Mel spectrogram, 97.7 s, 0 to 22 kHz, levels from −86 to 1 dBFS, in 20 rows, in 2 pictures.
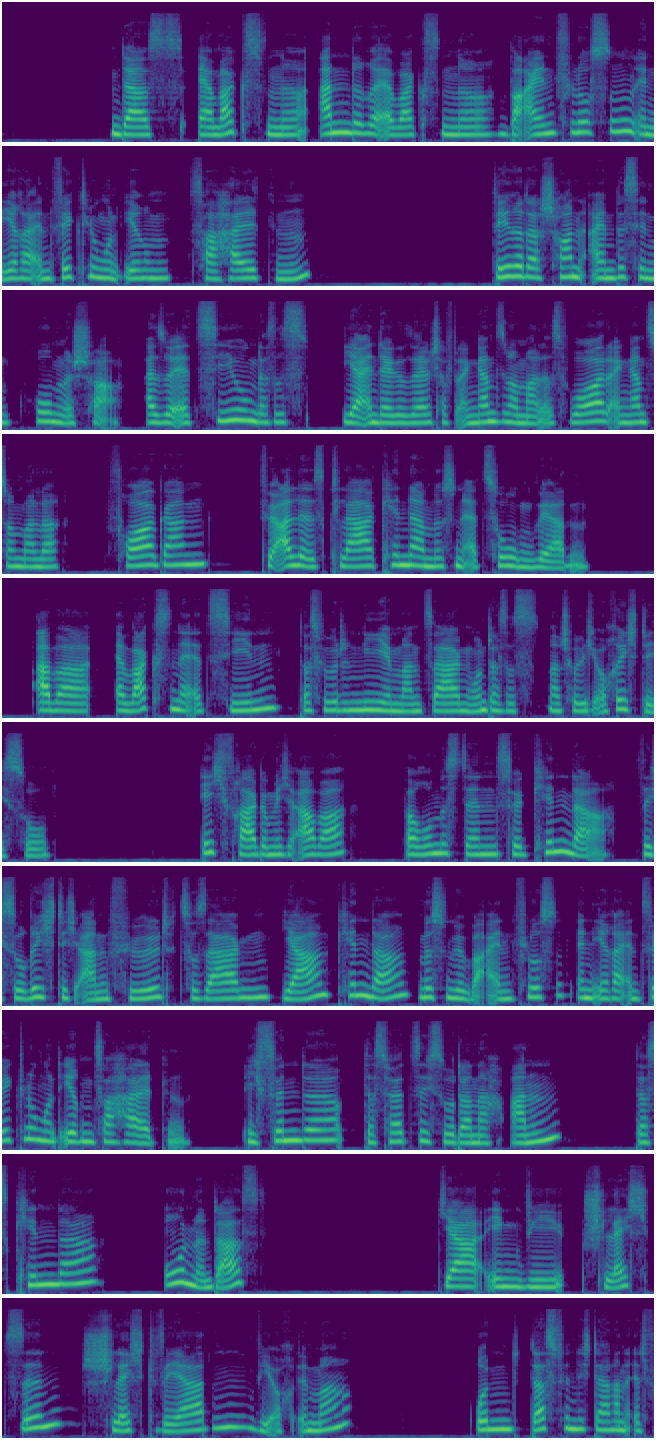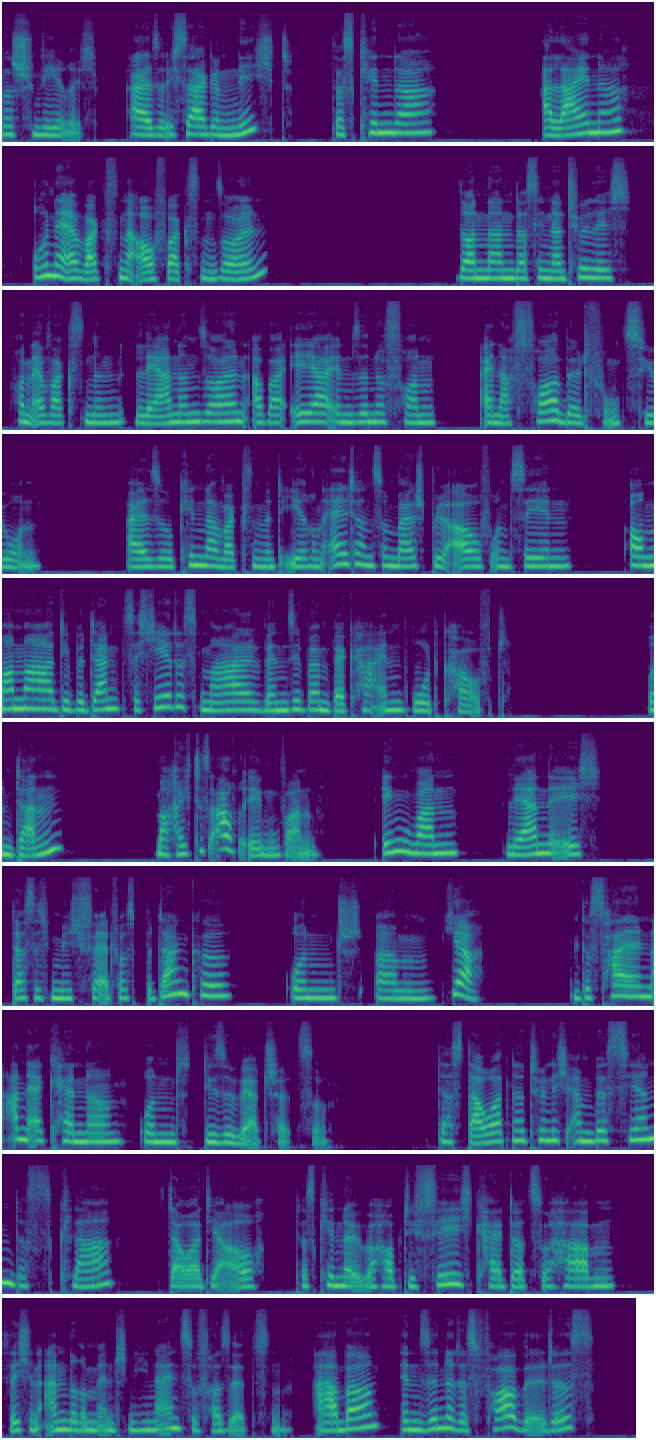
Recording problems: none

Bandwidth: 15.5 kHz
